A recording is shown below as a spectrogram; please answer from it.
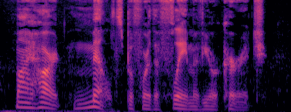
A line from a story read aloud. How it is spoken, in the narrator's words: Her voice oozed contempt as she went on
